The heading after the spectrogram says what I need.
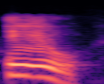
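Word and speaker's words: εὖ: Eu é a maneira como se escreve no grego, porque o alfabeto grego é diferente, mas se pronuncia eu.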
